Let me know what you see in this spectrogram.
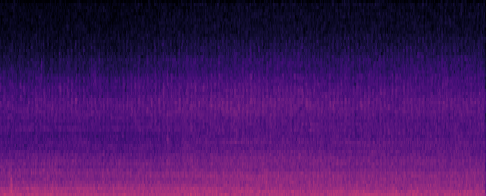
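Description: Jeep Wrangler's engine running at low speed, a steady hum over a light hiss; the engine note changes about four seconds in.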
